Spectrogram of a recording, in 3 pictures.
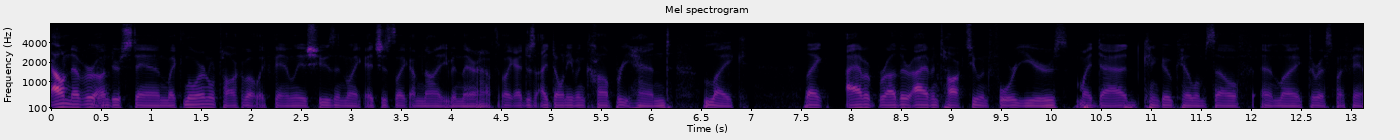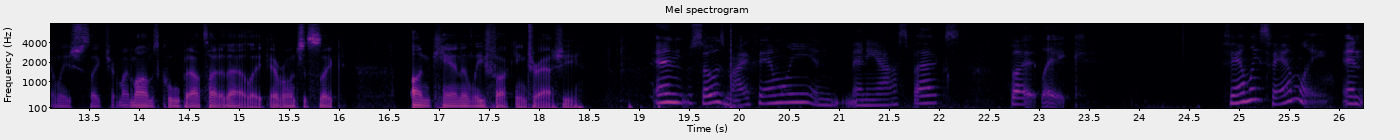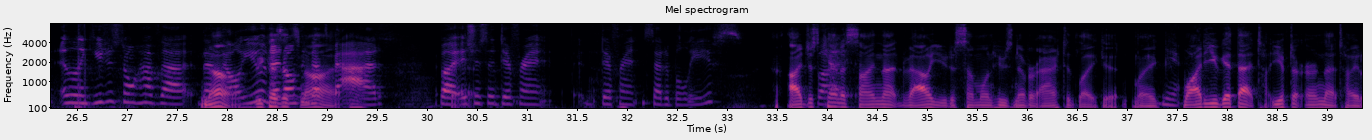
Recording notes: please bare with us on the audio quality as we are still learning our new equipment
